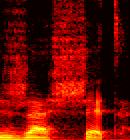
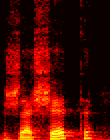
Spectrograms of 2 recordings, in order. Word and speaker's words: achète: So for je, you're going to say j'achète.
